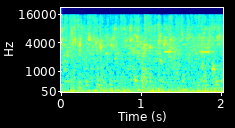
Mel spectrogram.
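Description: Chopsticks rustle through soft cooked cabbage leaves.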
